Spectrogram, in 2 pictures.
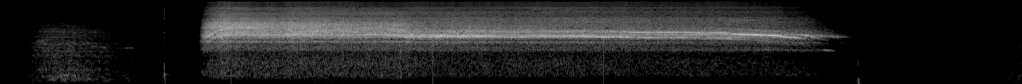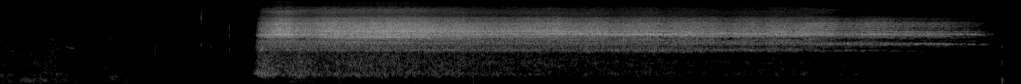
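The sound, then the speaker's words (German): Long, breathy 'sch' hissing exhales during a breathing exercise: two sustained, near-toneless hisses of about six and seven seconds, separated by a quiet pause and steady in loudness, with no talking. “Jetzt atme tief ein und atme fast ohne Ton aus dem Laut Sch aus.”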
